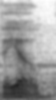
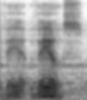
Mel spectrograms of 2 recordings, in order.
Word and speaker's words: Veo: mispronouncing my name and calling me instead of veo they would call me veos all the time and eventually it stuck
